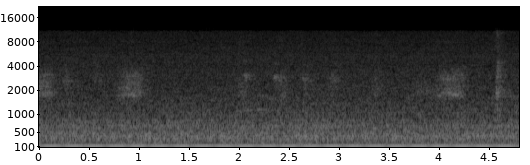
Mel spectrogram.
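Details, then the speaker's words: Antique Emerson Roundnose ceiling fan (about 1940s-1950s) on low speed. Steady hum with a slight wobble and audible speed-coil buzzing, even airflow, no knocks or scraping; it runs great for its age. "I'll run it on the variable speed control I have it hooked up to it does have a bit of a hum and a wobble as well as you can hear the speed coil buzzing"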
